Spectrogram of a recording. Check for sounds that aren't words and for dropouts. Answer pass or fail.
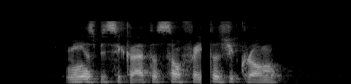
fail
